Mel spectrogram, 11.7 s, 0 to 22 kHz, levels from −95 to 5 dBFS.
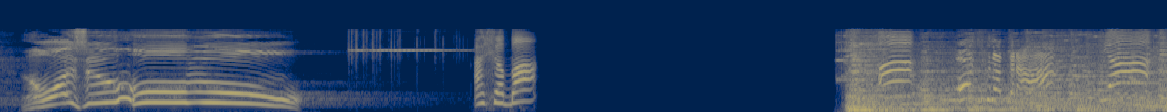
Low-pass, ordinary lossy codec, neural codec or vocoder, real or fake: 7.2 kHz; MP3, 64 kbps; none; real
